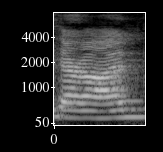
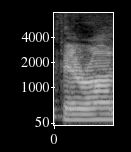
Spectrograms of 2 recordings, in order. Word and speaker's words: Theron: Theron. Theron.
